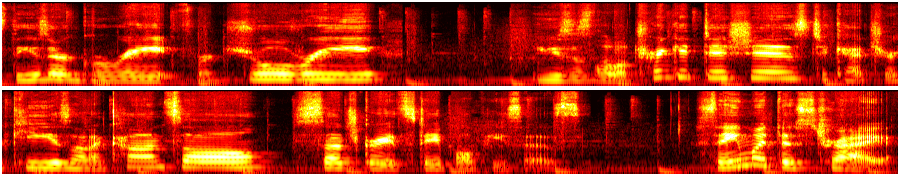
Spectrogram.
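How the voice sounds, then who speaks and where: A woman's voice: medium pitch, gravelly. A woman host narrating a casual thrifting vlog, gushing with enthusiasm over each find.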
